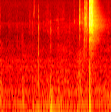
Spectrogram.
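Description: Faint handling sounds of a folding knife being picked up off a desk mat, with one short, sharp click near the end.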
